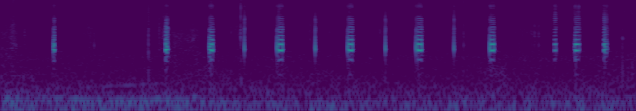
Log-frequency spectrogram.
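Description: Short, high electronic chirps from a Makro Multi Kruzer metal detector signalling on a dime repeat irregularly over several seconds, fairly loud and close, against a faint low hum.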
